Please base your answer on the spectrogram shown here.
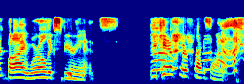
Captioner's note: both laughing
